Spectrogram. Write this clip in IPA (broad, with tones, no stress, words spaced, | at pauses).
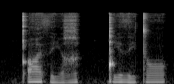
qʼæ˦θi˨ʁ | ǃi˧ði˨tɔ˦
